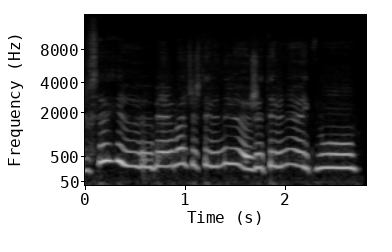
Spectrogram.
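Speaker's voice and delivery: lightly voiced high old lady; a hint of the grand old teacher, admitting; imitating Mireille. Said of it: "Et elle me dit".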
